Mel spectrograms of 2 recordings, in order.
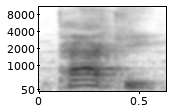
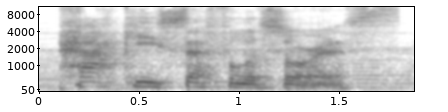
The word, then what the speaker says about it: Pachycephalosaurus: how to say it and so I said Packy and then her response was well that's the dumb way dumb down way to say it can we refer to Bob to actually how to say it Pachycephalosaurus so every round is broken down into five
